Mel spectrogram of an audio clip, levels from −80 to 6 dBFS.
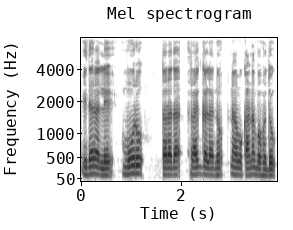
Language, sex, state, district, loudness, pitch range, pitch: Kannada, male, Karnataka, Bangalore, -14 LUFS, 135-150 Hz, 145 Hz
